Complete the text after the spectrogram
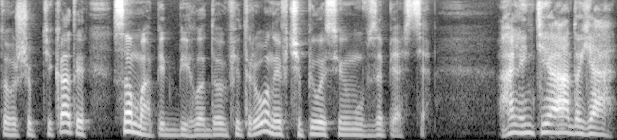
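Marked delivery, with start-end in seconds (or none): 5.0-6.1 slightly higher spluttering crone voice; grimacing old dwarf. A narrator's reading. Old dwarf woman introduces herself to Amphitryon. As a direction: sputter and pull faces. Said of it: "плюючись і смішно кривляючись".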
